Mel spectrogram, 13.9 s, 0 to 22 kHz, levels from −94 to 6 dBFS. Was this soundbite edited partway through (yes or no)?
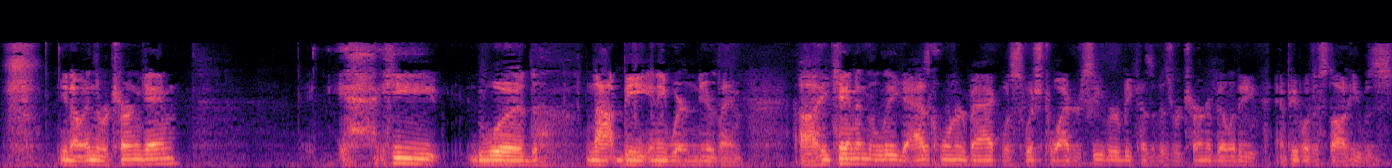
yes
